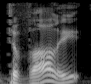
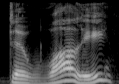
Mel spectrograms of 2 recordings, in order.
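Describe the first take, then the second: First: The middle sound is a consonant v. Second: The middle sound is a vowel-like w. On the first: "then it's more like a consonant" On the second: "we're using a sound that comes close to the U"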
